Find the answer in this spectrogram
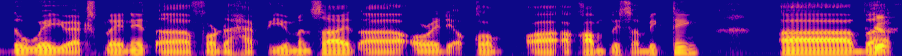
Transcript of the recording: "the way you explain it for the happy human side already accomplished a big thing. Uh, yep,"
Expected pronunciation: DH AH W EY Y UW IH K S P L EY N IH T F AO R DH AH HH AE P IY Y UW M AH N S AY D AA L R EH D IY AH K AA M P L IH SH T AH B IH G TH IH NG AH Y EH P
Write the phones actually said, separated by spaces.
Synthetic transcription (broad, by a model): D AH W EY Y UW IH K S P L EY N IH T F AO R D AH HH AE P IY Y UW M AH N S AY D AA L R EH D IY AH K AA M P L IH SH AH B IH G T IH NG AH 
